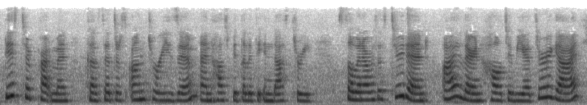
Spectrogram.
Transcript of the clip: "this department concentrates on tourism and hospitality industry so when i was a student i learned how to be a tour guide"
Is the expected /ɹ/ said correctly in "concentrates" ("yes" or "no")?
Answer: no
